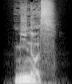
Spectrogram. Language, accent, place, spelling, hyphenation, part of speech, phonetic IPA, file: German, Germany, Berlin, minus, mi‧nus, adverb, [ˈmiːnʊs], De-minus.ogg
- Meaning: 1. minus, less 2. minus (UK), negative (US) 3. minus (US) (slightly less good than a given grade)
